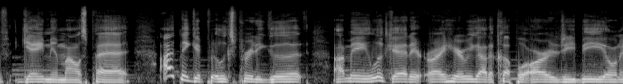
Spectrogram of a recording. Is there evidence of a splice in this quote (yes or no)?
no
